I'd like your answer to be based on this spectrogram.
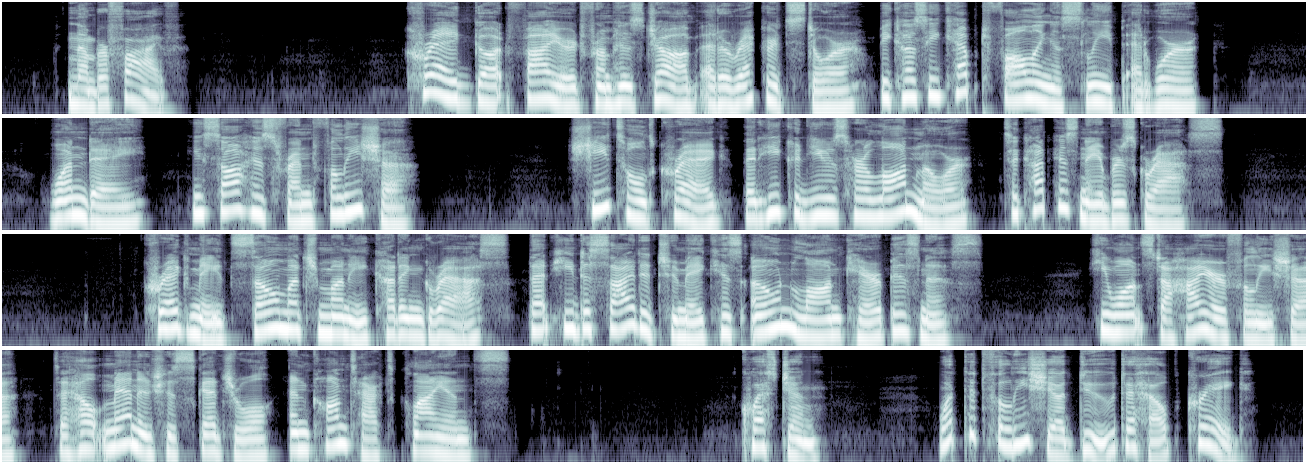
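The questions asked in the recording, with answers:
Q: What did Felicia do to help Craig?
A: She let him use her lawnmower to cut his neighbor's grass.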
